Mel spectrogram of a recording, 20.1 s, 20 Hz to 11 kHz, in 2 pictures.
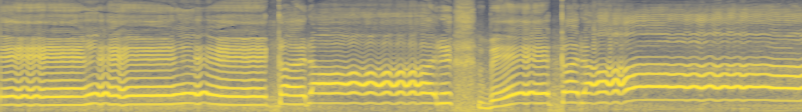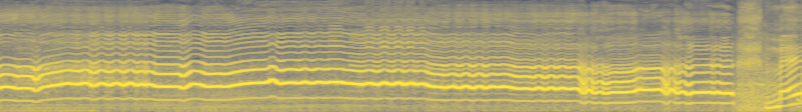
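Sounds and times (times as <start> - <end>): man singing unaccompanied: 0.0 - 20.0.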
